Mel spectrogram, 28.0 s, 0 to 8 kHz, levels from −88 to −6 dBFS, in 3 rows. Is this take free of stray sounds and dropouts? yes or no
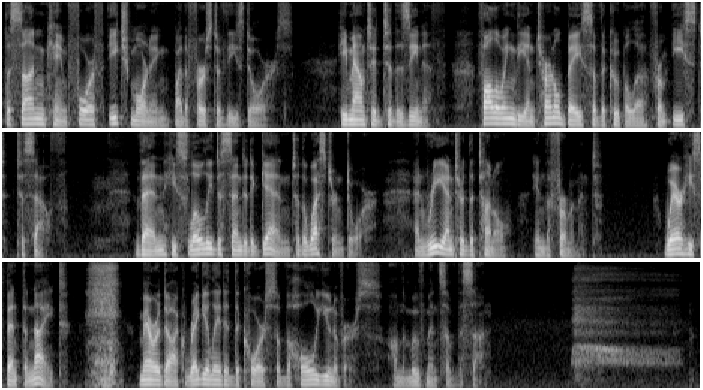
no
